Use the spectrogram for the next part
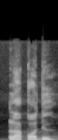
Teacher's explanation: Laqod dal sukun yang mati asli di tengah kalimat qalqalah sugroh. Jangan lupa dipantulkan.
